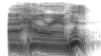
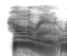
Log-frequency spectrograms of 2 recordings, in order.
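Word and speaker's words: Hallorann: I think, how was it his name pronounced? Halloran? – Halloran. – Halloran.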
